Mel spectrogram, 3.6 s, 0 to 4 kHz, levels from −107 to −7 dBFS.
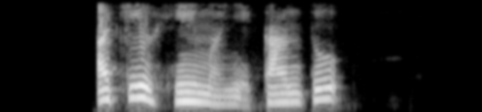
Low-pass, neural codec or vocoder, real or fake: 3.6 kHz; none; real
